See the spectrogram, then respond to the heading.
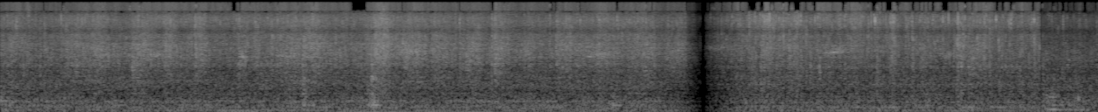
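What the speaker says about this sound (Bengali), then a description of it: "পনিরটা দিয়ে আমি খুব বেশি ভাজবো না, সামান্য করে ভাজবো।" Paneer cubes frying lightly in a pan, a broad, continuous sizzling hiss that carries on steadily, briefly cutting out for a moment near the end before resuming.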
